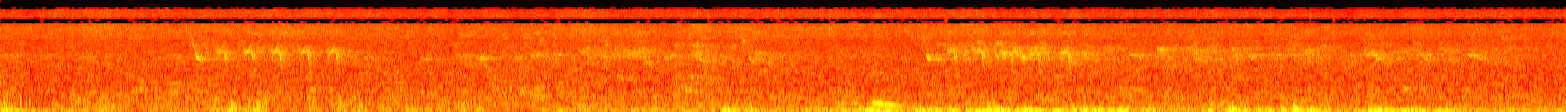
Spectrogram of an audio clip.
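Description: Birds chirping in quick runs of short, high notes, once about two seconds in and again for a couple of seconds in the middle, over a low, uneven rumble of wind on the microphone.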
